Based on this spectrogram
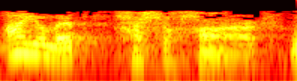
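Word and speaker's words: Ayaleth Hashahar (אַיֶּלֶת הַשַּׁחַר): So Ayaleth Hashahar was the way that he pronounced them.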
